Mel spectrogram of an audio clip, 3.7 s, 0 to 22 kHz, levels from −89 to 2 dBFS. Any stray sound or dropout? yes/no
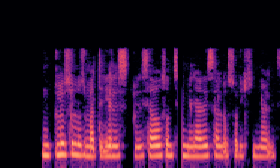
yes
